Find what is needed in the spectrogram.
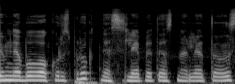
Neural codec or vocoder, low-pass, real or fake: none; 14.4 kHz; real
